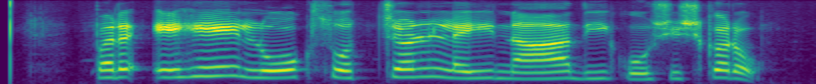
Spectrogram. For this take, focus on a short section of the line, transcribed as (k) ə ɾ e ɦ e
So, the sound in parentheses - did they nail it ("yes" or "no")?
no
